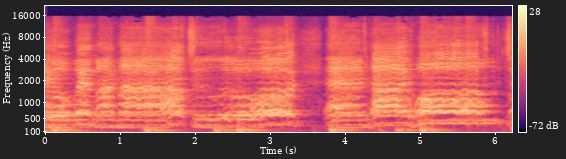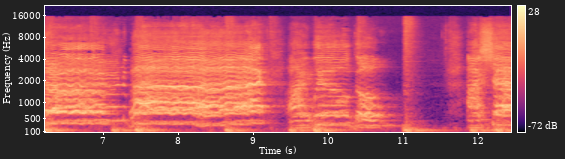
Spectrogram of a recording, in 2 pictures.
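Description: Church choir of men and women singing a gospel song, phrase after phrase with short breaks between, the phrases growing shorter near the end.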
